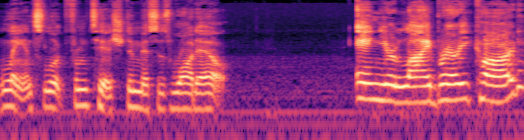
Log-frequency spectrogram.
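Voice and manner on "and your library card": raised, pitched-up, contemptuous, sneering scornful tone. Miss Waddell questions a crying girl at the library counter; scornful. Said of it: "asked Miss Waddell scornfully".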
